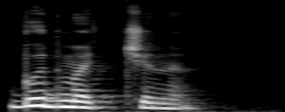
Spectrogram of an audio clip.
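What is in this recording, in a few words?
"быдмӧдчыны", Komi, female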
